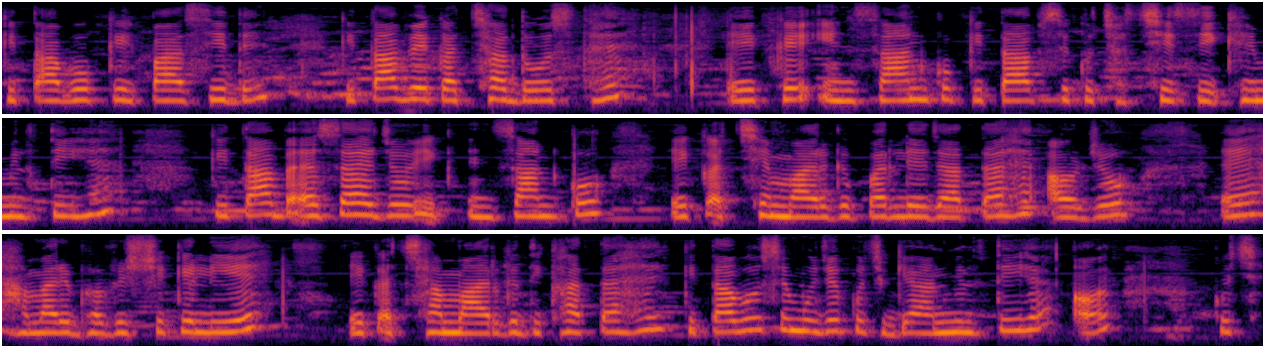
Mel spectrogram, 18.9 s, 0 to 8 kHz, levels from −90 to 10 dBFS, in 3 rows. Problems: constant background noise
